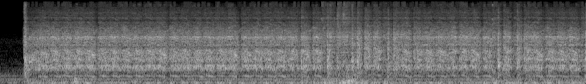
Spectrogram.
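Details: 2008 Ford Escape with previous repairs, cleaned spark plugs and coil packs refitted: long steady cranking with hints of catching but no start; mechanic thinks it's getting too much gas.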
